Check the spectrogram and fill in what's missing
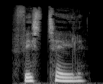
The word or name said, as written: festtale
